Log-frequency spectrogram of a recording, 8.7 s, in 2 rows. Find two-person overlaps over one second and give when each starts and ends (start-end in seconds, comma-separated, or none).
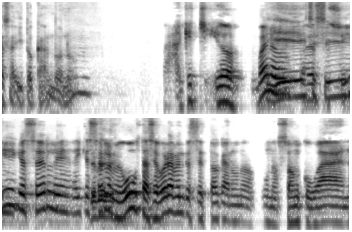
3.3-4.5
